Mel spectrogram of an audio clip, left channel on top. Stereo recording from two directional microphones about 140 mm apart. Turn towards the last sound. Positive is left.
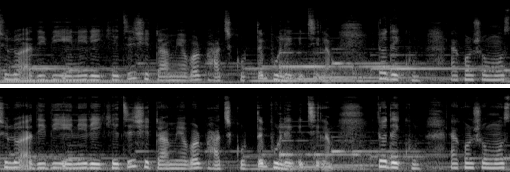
turn(degrees=-20)  # may be behind; listen again after turning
